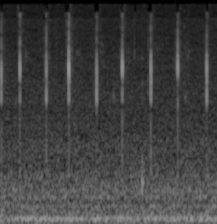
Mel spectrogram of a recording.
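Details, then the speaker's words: Spinning fishing reel oscillating: crisp regular ticking about five clicks a second as the crosswind block post catches in its channel, louder at higher speed. "now when it comes to the post interacting with that channel you will see that I can move this up and down and when I'm doing that this is the sound is"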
